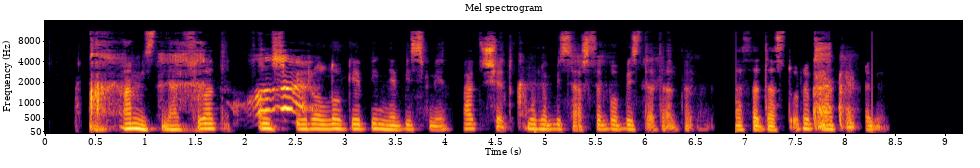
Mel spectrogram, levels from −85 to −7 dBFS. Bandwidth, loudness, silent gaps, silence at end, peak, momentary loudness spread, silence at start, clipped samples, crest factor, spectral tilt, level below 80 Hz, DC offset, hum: 11.5 kHz; -21 LUFS; 0.39-0.43 s, 4.11-4.18 s, 6.71-6.89 s; 0.75 s; 0 dBFS; 12 LU; 0.3 s; under 0.1%; 22 dB; -4.5 dB/octave; -54 dBFS; under 0.1%; none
